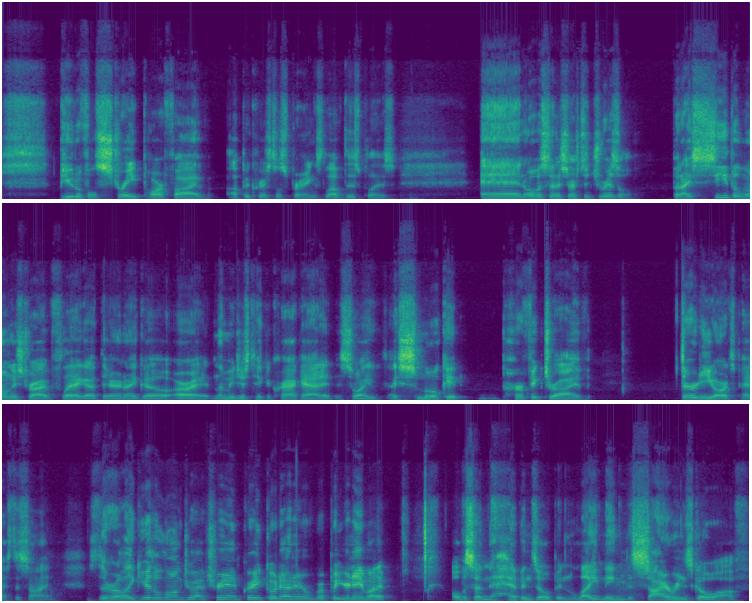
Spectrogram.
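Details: Adult male speaker; normal voice.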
